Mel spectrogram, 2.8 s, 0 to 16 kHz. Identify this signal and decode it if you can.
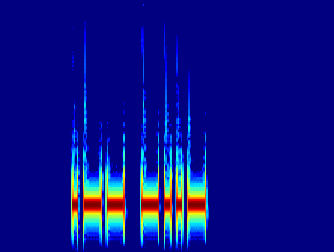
Morse code, heard as a keyed tone, about 25 wpm, 700 Hz. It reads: WX
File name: Top 90 QSO Elements - 3x Character Spacing - 25wpm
